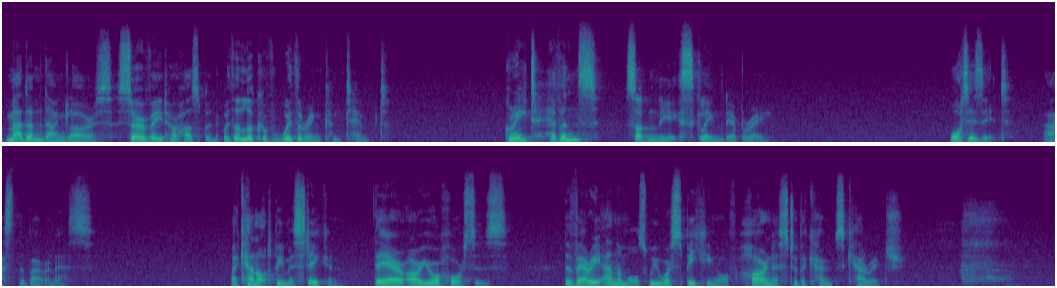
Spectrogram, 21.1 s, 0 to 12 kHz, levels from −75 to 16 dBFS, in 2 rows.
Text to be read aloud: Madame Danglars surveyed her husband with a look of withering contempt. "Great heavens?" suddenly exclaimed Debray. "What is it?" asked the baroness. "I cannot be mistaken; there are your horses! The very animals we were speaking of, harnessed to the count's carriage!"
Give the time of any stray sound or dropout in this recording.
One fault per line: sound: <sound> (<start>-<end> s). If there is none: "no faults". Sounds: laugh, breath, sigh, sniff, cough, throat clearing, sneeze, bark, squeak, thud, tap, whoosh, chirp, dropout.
sound: sigh (19.9-20.9 s)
